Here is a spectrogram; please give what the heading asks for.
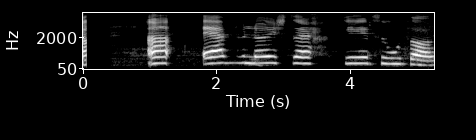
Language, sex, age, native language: Icelandic, male, 10, Icelandic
